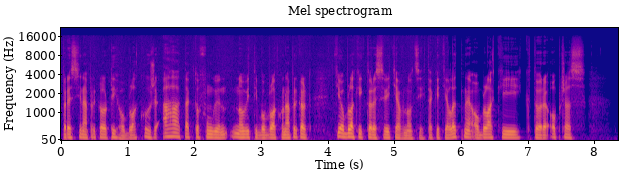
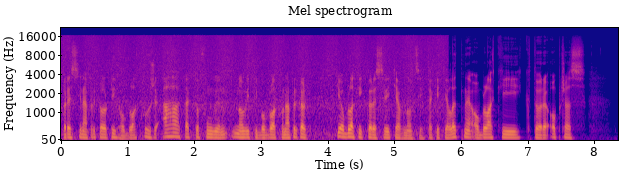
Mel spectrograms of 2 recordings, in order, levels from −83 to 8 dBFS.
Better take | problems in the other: first | hiss; loud; until 6 s; 10 dB below the speech; faint in the first

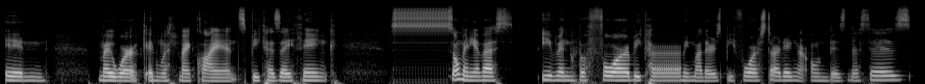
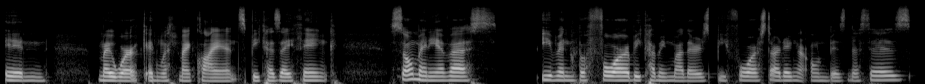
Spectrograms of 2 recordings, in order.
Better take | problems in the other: second | audio freezing; at 4 s for 0.5 s and at 6.5 s

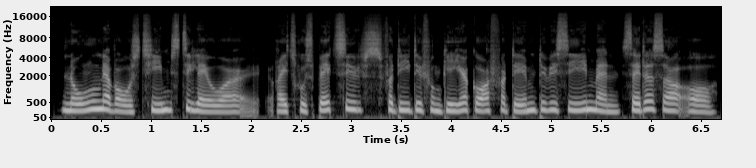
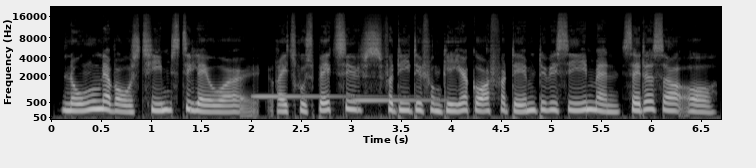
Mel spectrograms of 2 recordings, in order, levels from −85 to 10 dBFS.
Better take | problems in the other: first | doorbell; noticeable; from 2 to 4 s; peak 8 dB below the speech

